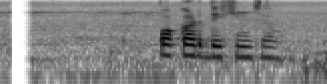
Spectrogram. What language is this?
Nepali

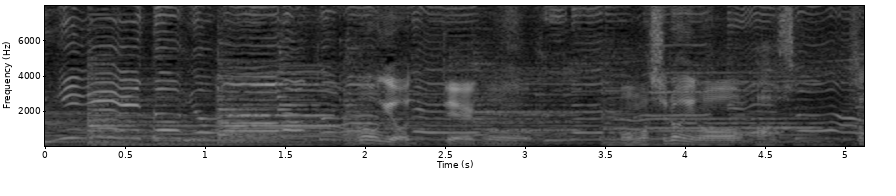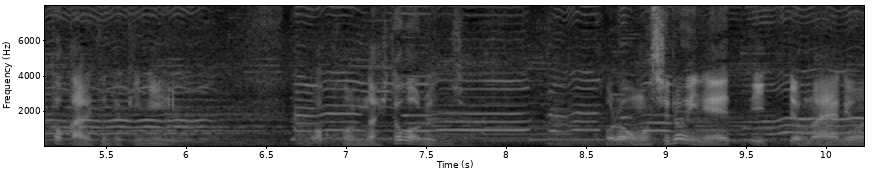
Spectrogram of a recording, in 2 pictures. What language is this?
Japanese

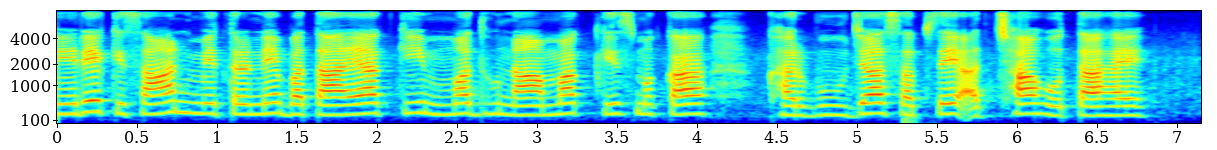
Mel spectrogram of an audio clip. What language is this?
Hindi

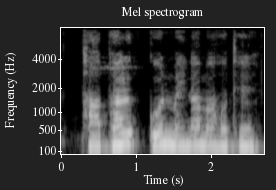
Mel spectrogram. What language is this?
Chhattisgarhi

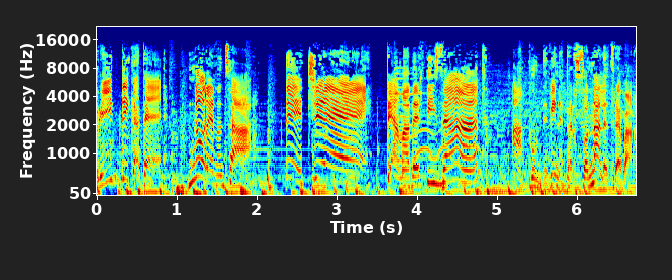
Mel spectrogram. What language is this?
Romanian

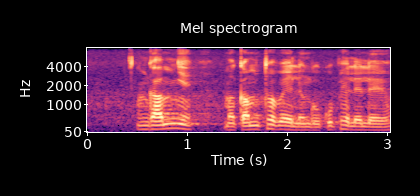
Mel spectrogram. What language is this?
Xhosa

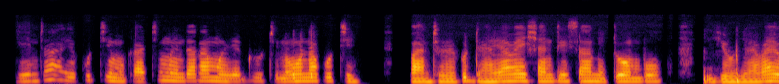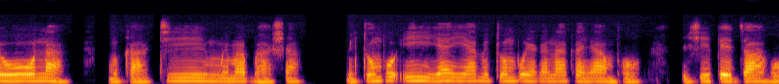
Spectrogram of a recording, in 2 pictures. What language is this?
Ndau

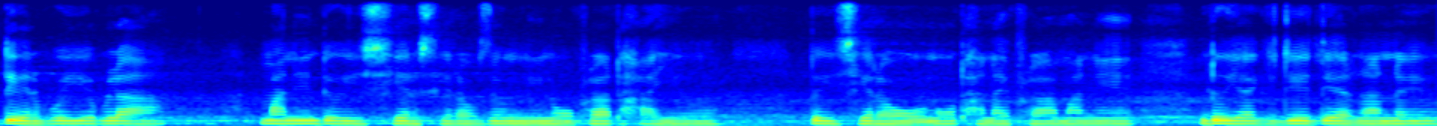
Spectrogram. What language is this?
Bodo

